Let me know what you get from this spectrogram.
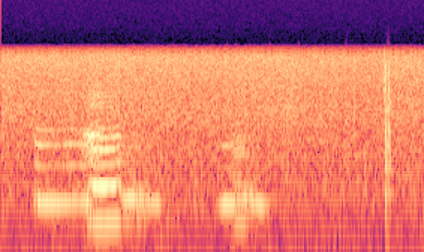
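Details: Female English Bull Terrier complaining indoors, begging for a piece of cheese pie from the table: two drawn-out nasal whining moans, the first about a second and a half long, then a shorter one, with a faint click near the end.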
